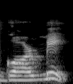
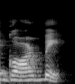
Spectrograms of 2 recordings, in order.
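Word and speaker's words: gourmet: the next word is God May so you usually don't pronounce t you say God May so means export of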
